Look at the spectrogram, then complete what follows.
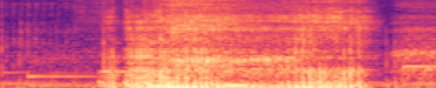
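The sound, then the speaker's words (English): A loud, rough snore rumbles for over a second, a gravelly, rattling inhale that swells and fades, with quieter breathing before and after. “Okay, snore off contestant number five.”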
